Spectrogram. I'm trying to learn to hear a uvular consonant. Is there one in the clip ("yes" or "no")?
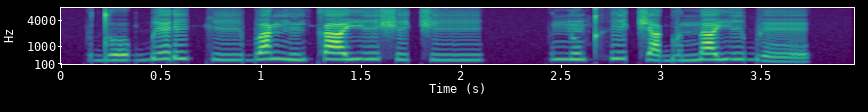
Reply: no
